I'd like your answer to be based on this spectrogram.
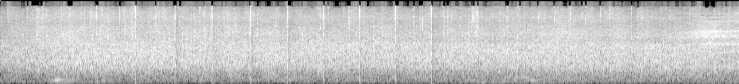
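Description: A large crowd claps steadily in sustained, dense applause that holds an even loudness throughout, at a mayor's farewell address.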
